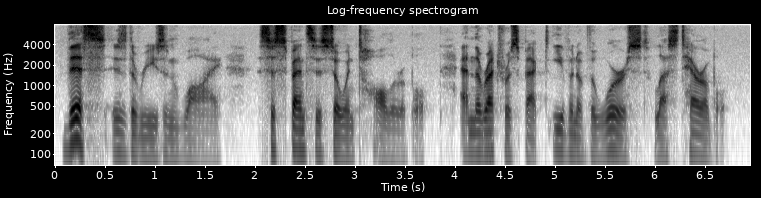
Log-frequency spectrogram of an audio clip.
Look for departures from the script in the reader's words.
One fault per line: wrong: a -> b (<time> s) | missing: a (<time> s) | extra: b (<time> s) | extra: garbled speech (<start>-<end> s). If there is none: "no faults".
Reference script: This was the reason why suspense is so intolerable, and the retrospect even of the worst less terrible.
wrong: was -> is (0.5 s)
